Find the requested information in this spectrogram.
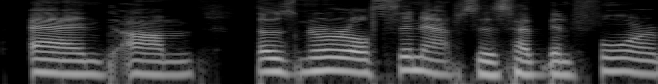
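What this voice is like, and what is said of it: Usual voice. Nothing is said of it.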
